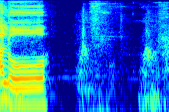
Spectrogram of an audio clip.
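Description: A fiery magic blast whooshes and crackles.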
